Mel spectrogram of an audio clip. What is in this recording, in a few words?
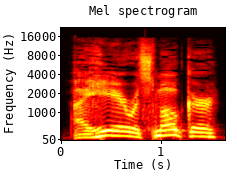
heard smoker, player survivor voice biker; source engine; left 4 dead 2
